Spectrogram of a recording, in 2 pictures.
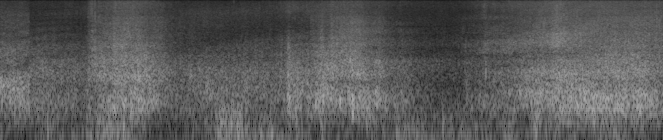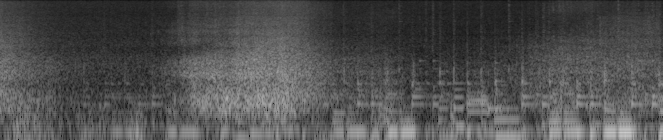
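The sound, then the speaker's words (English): Ocean surf rolls in steady surges, each wave swelling into a broad wash and then receding, repeating every few seconds against a constant hiss of wind. “I'm probably going to enjoy hearing the sound of the surf. It looks like it's going to be very hot in Tunica later this week when I'm there, so let's enjoy a few more moments of the surf.”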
